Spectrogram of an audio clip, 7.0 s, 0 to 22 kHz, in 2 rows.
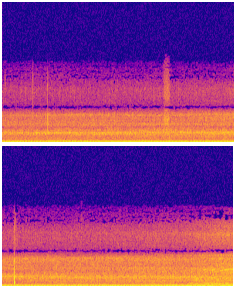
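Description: Off-road 4x4's engine running steadily at low revs as it creeps across the grass, with a few faint clicks.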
